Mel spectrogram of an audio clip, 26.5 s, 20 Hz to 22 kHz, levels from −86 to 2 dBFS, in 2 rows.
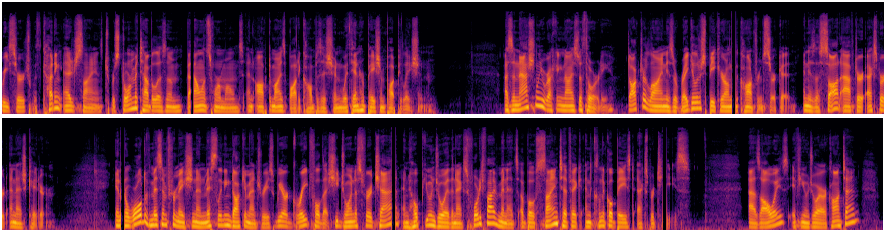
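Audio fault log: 2.83–2.88, 6.88–6.95, 10.95–11.01, 15.01–15.07, 19.07–19.14 and 23.14–23.20 s: gap at a join of encoded pieces. Every 4.0 s the speech drops out for about 56 ms (first) then 64 ms, because separately encoded segments were joined untrimmed, leaving encoder start delay and final-frame padding as silence. On a waveform, flat notches with abrupt, slightly smeared edges. On a spectrogram, narrow blank vertical bands, after which the speech resumes where it stopped.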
